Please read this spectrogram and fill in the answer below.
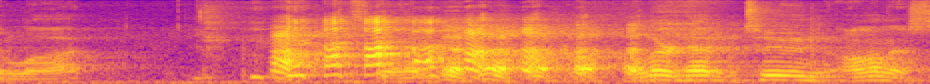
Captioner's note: group laughing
